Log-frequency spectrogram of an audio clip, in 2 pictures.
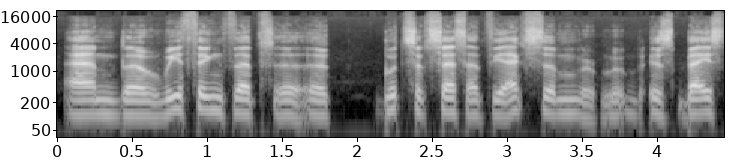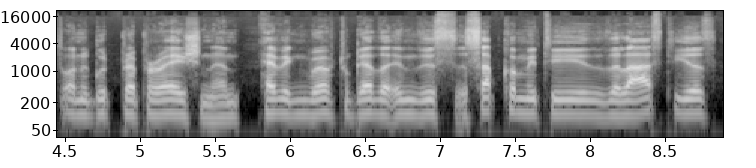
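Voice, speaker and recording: A man with a German accent, a guest anesthesiologist explaining things in a measured way. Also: mid-range voice, fairly even intonation, a little mellow, dry recording, studio quality. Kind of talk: conference podcast interview.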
